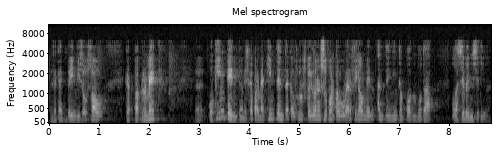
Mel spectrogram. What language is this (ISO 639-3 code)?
cat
